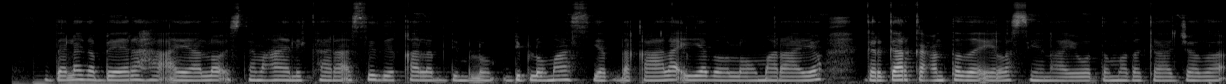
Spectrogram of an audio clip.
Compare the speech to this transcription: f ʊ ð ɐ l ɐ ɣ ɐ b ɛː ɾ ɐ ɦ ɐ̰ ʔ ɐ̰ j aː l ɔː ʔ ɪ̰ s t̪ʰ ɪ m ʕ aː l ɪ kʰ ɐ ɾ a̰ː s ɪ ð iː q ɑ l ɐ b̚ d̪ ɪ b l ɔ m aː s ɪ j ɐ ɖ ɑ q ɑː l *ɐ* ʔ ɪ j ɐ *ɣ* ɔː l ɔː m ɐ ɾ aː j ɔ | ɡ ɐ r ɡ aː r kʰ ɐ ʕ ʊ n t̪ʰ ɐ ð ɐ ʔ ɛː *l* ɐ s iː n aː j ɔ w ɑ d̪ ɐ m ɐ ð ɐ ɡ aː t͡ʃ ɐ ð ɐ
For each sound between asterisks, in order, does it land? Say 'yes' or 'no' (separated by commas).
yes, no, yes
